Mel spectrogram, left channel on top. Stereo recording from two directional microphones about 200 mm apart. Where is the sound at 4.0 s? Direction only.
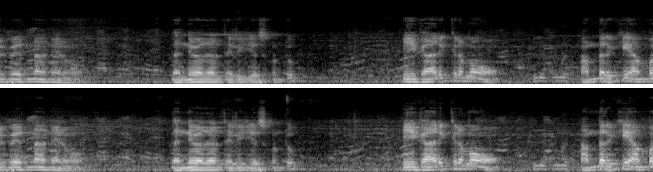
20° right (ahead or behind).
